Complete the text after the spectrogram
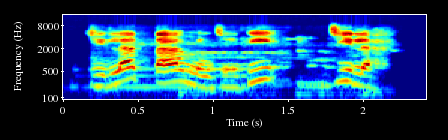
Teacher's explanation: huruf ta marbutah ketika diwakafkan ya ee maka dia jadi sukun ta marbutah ketika sukun menjadi bunyi huruf ha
